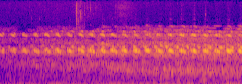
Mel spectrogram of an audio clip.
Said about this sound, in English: The duck is the Barrow's Goldeneye, whose scientific name derives from its heavy or ox-like head, and that it was first noted through a population found in Iceland. It's Bucephala icelandica.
